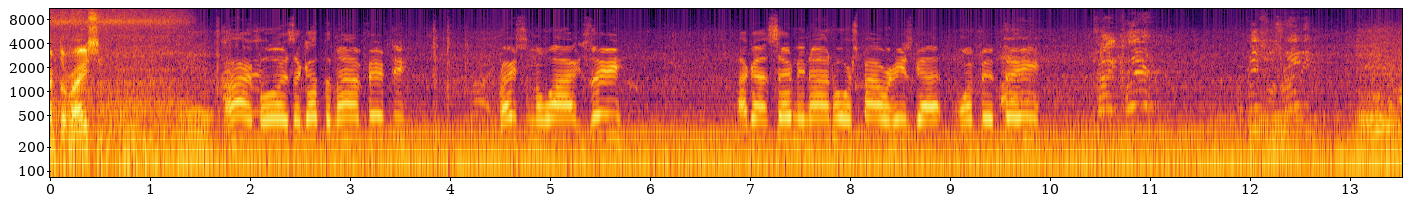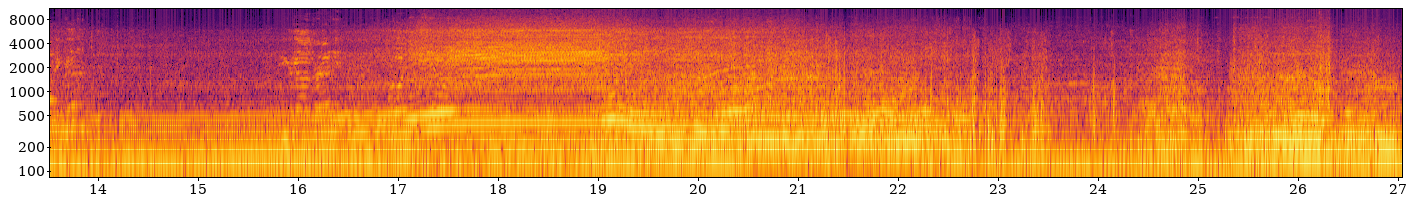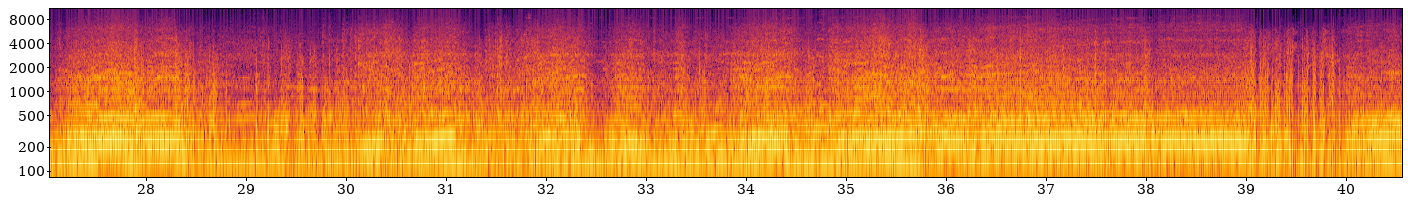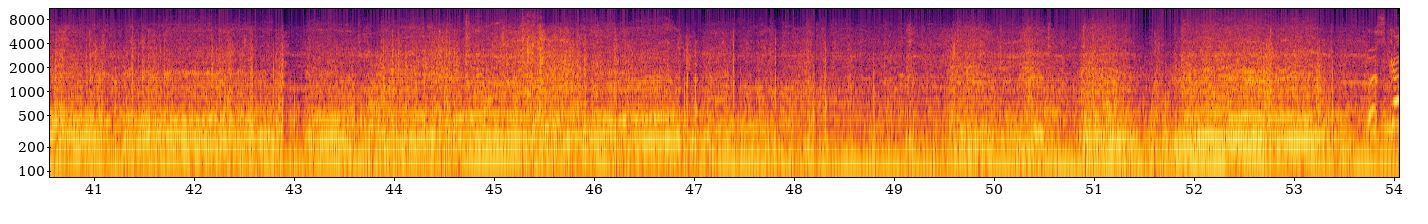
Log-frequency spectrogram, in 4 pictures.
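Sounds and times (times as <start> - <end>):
engine revving: 0.0 - 2.1, 12.0 - 54.0.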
